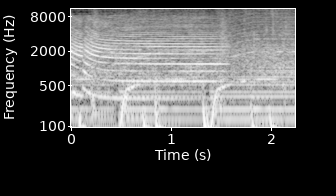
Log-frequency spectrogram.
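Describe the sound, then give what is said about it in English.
A blaring air horn sound effect lets out a loud, sustained, brassy blast with layered tones for about a second and a half, while several deep booming hits pulse underneath. “Let's get a little air horn action going for that.”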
